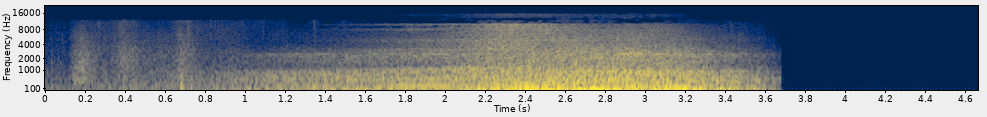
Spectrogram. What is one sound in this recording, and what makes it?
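A loud rushing whoosh swells and cuts off.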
